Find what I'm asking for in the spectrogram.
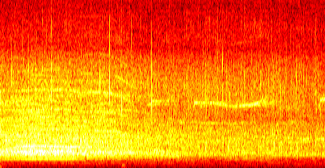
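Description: A graduation audience applauds for Chisholm Trail Middle School principal Steve Swain, with steady clapping from a large crowd that slowly fades.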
